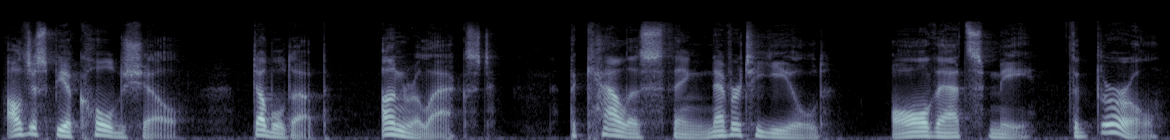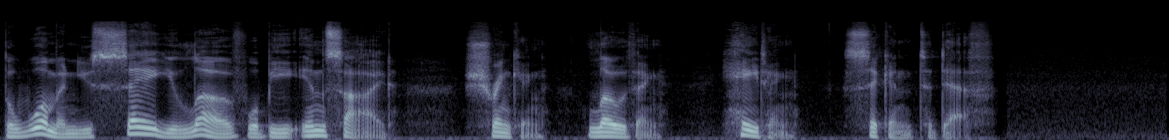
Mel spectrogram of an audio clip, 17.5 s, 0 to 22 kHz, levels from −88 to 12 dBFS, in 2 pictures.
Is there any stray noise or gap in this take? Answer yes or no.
no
